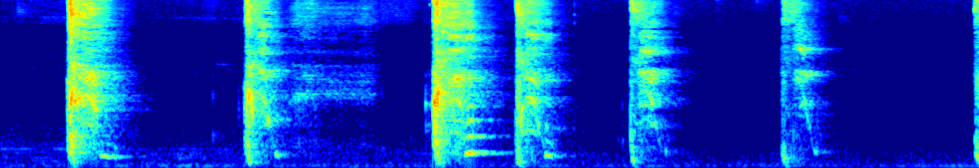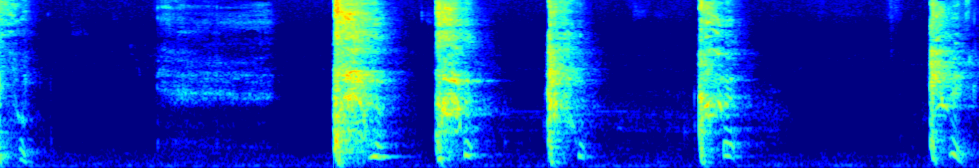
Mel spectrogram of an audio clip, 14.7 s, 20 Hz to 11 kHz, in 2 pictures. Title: 7 - intense coughs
